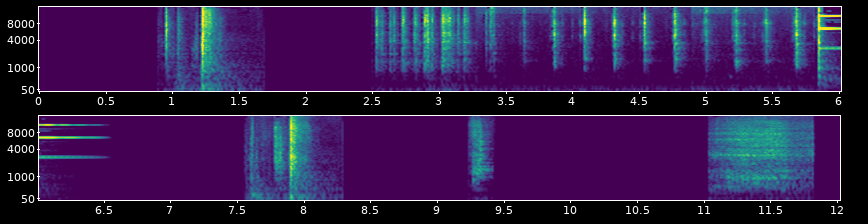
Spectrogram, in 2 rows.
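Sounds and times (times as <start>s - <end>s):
timer knob clicks: 3.4s - 5.9s
timer ticking: 3.4s - 6.0s
bell ding: 5.8s - 6.6s.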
